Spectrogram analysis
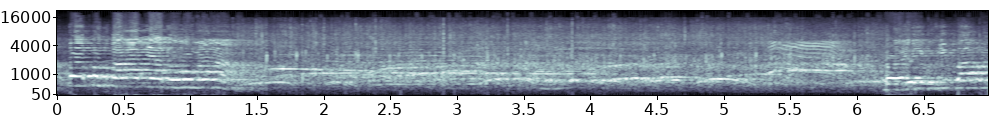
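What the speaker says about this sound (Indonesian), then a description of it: "Tepuk tangannya dulu mana?" Students at a school assembly for a student council election clap and cheer in a loud, continuous burst, with a voice speaking over the crowd at the start and again near the end.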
